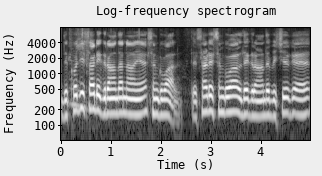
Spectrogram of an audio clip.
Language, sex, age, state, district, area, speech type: Dogri, male, 45-60, Jammu and Kashmir, Samba, rural, spontaneous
